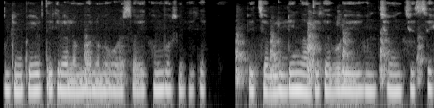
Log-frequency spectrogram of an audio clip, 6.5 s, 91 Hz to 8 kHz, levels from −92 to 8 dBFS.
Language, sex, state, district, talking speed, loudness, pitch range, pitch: Rajasthani, female, Rajasthan, Nagaur, 120 wpm, -16 LUFS, 185-195 Hz, 190 Hz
